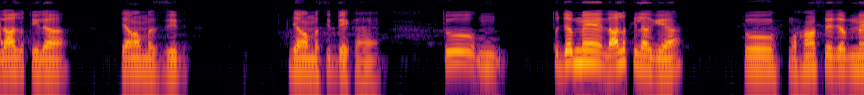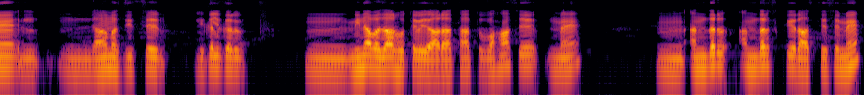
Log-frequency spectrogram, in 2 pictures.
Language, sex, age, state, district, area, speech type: Urdu, male, 45-60, Uttar Pradesh, Aligarh, urban, spontaneous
